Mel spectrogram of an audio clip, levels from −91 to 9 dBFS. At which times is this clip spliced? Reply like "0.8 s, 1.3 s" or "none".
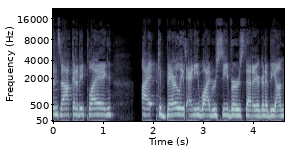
2.1 s, 2.6 s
